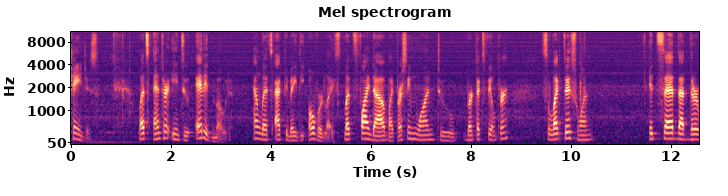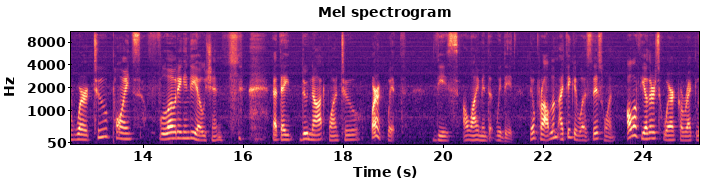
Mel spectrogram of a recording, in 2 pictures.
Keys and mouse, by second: 1.2 Tab, 4.1 click, 4.2-9.3 middle drag, 5.4 1, 9.3 click, 9.4-25.1 middle drag, 10.3 KP_Decimal.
